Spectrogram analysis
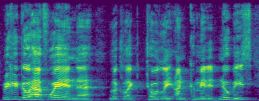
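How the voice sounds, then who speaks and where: An actor playing an overeager man fired up for fantasy play, excitable and needling, in an animated comedy read. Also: a little high, normal speed. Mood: eager. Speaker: voice actor at a live table read.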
